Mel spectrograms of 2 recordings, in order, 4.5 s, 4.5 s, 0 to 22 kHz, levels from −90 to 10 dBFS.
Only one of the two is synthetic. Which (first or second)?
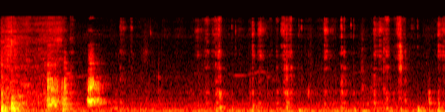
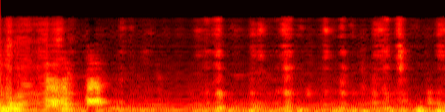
second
